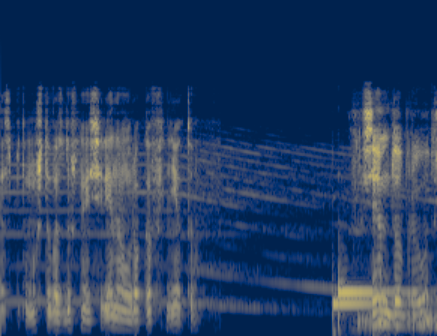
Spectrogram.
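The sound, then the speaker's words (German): An air raid siren wails in a long, slowly falling tone, sounding steady and moderately loud. Someone talks over it at first, and more voices come in near the end. “Habe ich alle Sirenen verschlafen? Ach nein, jetzt heult sie wieder.”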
